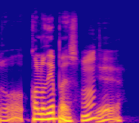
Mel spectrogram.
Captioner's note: speaking In Foreign Language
